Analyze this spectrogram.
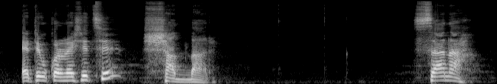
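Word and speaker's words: سنة: সাফি বোকাবা নির্বোধ এটা কোরআনে এসেছে সাত বার সানাহ বা সানাতুন সানাতুন সানাতুন সানাতুন ওয়াকফ করে পড়লে সানাহ মনে রাখতে হবে ওয়াকফের সময় আমরা যখন কোরআন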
